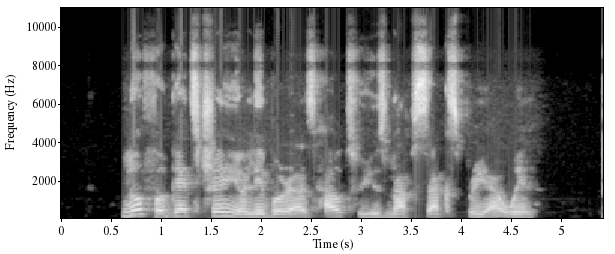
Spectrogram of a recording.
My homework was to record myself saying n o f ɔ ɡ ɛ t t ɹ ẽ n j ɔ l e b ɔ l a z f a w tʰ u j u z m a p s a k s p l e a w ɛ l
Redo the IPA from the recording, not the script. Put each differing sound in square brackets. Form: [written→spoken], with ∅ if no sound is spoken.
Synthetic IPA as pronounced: n o f ɔ ɡ ɛ t t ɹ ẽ n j ɔ l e b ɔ [l→ɹ] a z [f→h] a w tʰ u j u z [m→n] a p s a k s p [l→ɹ] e a w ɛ l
